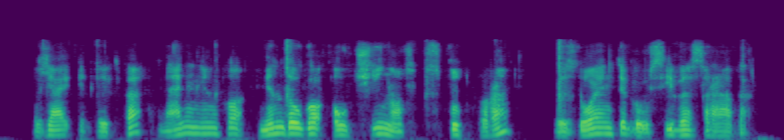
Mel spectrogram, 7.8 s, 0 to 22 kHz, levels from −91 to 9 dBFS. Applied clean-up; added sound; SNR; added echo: neural mask model Resemble Enhance denoiser.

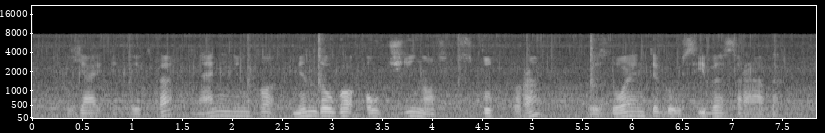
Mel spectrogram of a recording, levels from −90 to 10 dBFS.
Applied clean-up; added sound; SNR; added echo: none; Boiling; 8 dB; none.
